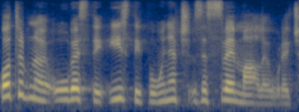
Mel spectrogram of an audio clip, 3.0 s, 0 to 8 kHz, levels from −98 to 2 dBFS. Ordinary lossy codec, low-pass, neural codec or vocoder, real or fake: none; none; codec, 16 kHz, 0.8 kbps, ZipCodec; fake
